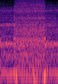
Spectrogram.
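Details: Comfort Cough Plus mechanical insufflator-exsufflator (cough assist device) operating with PEEP valve and mouthpiece in a demonstration: steady mechanical hum with a brief surge of rushing air as pressure increases.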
